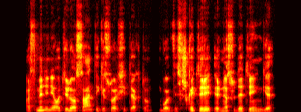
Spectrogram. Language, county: Lithuanian, Šiauliai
